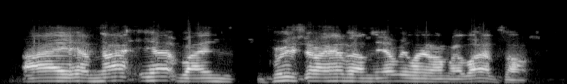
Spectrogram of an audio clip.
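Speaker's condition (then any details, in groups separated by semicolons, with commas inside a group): ALS; diagnosed about a month ago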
